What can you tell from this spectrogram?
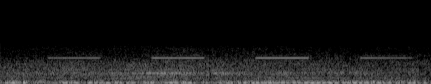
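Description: Reversing alarm beeping: a single high tone repeating evenly about once a second, four beeps, over a steady low rumbling noise.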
